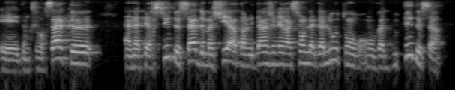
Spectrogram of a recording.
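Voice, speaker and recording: Fairly high-pitched and very animated, this man talks a little fast while giving an informal Torah class over video. Born in Australia, he rambles with many restarts and checks in with listeners by asking "hmm?"; the audio is muffled.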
